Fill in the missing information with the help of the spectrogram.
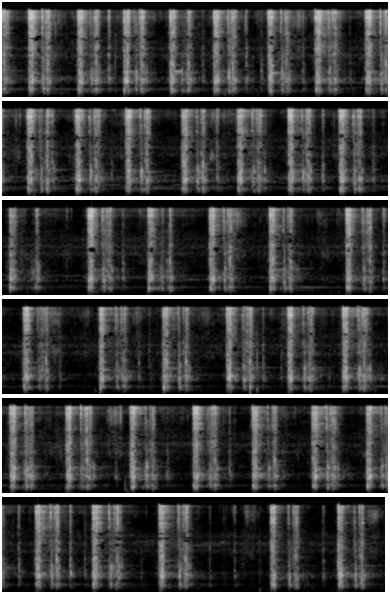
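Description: A hand-held jab-type fertiliser applicator clacking as it is stabbed into the soil and lifted, its metal dispensing jaws snapping at each jab to drop fertiliser into the ground. The sharp clacks come in a steady walking rhythm, about three every two seconds.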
